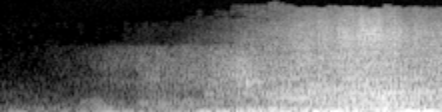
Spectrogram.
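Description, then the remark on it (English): A big, airy whoosh of an older elephant's breath swells steadily louder over a couple of seconds, a deep rushing gust with no voices around it. “And the sound of his breath kind of like, I imagine is how it sounds when you're in like a cave or something, and there's like a gust going through, just this big whoosh in and a big whoosh out.”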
